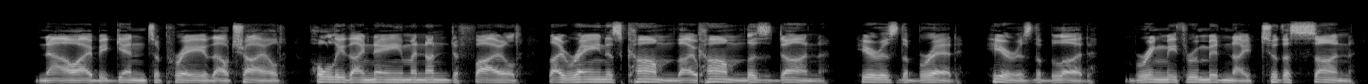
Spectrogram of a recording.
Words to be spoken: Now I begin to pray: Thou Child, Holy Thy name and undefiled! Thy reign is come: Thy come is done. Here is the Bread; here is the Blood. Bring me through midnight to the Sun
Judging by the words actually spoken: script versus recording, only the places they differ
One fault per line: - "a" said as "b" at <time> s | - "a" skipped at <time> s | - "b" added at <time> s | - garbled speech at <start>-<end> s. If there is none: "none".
none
